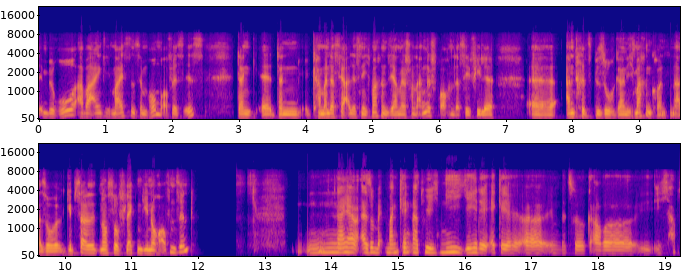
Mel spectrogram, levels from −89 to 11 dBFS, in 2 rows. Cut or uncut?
uncut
